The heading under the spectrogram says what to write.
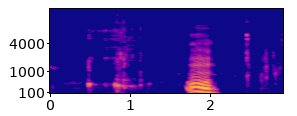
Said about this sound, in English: You know what? Let's take a little sip of my coffee.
